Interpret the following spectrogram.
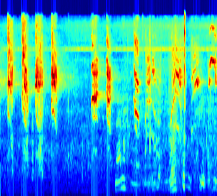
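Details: Baby monkey crying in the water after its mother leaves; sharp piercing shrieks in rapid bursts, then quicker chattering wavering cries.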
